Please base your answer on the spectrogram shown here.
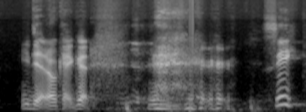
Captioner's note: laughter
